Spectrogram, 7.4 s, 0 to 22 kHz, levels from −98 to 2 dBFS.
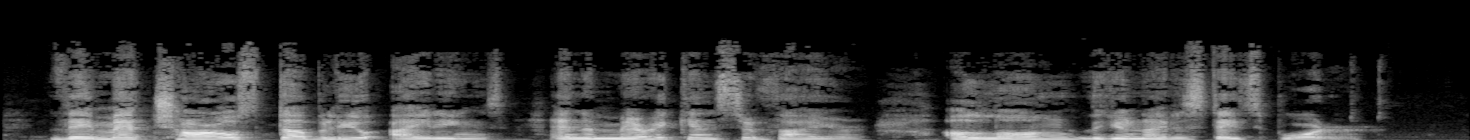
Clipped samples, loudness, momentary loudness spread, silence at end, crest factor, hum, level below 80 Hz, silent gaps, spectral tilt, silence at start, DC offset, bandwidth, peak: under 0.1%; -17 LUFS; 11 LU; 0.6 s; 16 dB; none; -52 dBFS; none; -5 dB/octave; 0.25 s; under 0.1%; 15 kHz; -2 dBFS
